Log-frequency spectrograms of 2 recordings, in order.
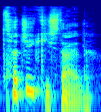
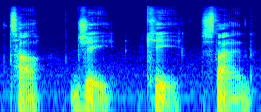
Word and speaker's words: Tajikistan: in this video we will learn how to pronounce Tajikistan Tajikistan is a landlocked country on the Asian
